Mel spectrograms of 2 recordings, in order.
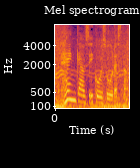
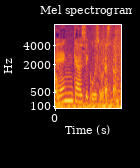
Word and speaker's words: Henkäys ikuisuudesta: Henkäys ikuisuudesta, the Christmas album. – Ecco. – Henkäys ikuisuudesta.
